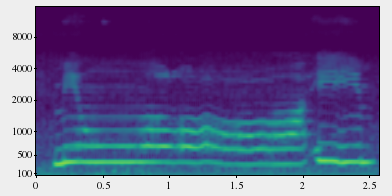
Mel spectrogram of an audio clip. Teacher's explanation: یہاں پر بھی نون ساکن کے بعد یہ واو آیا ہوا ہے، اسی لیے اس میں ادغام ناقص ہوگا اور نون ساکن کو واو میں بدل کر غنہ کے ساتھ ادا کریں گے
